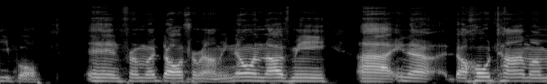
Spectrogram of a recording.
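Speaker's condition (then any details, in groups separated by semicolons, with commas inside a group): Cerebral palsy; from birth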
